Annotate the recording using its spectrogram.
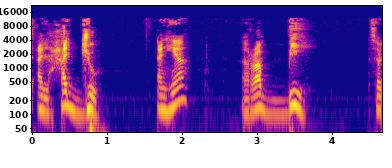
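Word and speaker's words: رَبِّ: The first ba takes a sukun, and the second takes a kasra. So it's Rabbi.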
